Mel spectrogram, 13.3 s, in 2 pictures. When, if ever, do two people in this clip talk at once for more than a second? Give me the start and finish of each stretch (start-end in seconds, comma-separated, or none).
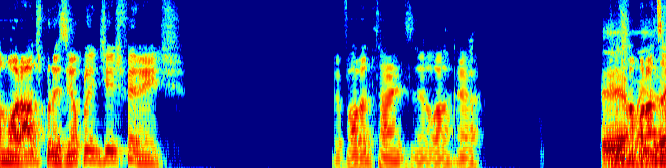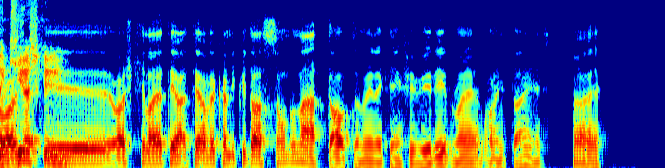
6.0-7.4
